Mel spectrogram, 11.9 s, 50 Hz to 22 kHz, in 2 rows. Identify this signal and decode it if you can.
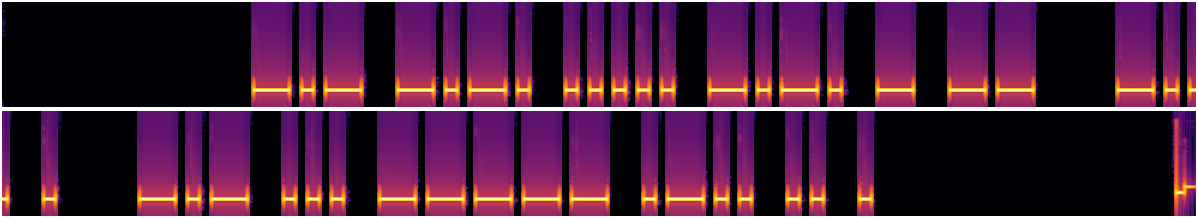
Morse code, heard as a keyed tone, about 20 wpm, 700 Hz. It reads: KC5CTM DE KS0LIE
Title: USA Callsign DE Callsign - 6 Characters - 20wpm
